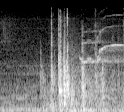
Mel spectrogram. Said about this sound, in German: Plötzlich schwingt Newcombs Tür auf.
